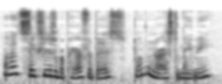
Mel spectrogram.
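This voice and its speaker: A woman voicing a cynical, calculating twelve-year-old orphan boy in a measured, blunt anime-style fan dub. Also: a little high, lively intonation, darkish tone, husky, no echo. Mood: cool, calculating.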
